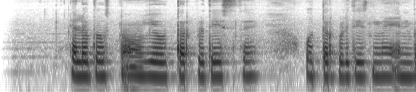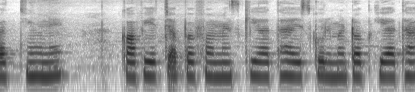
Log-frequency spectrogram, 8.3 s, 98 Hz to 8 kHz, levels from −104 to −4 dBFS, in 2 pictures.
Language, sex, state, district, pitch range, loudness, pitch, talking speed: Hindi, female, Uttar Pradesh, Ghazipur, 205-210 Hz, -29 LUFS, 205 Hz, 160 wpm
